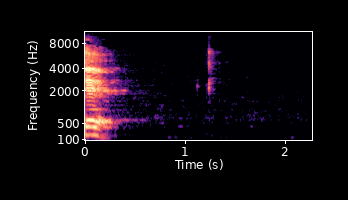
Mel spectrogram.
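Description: A man's spoken word trails off, then near silence broken by one short, faint click a little after a second in.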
